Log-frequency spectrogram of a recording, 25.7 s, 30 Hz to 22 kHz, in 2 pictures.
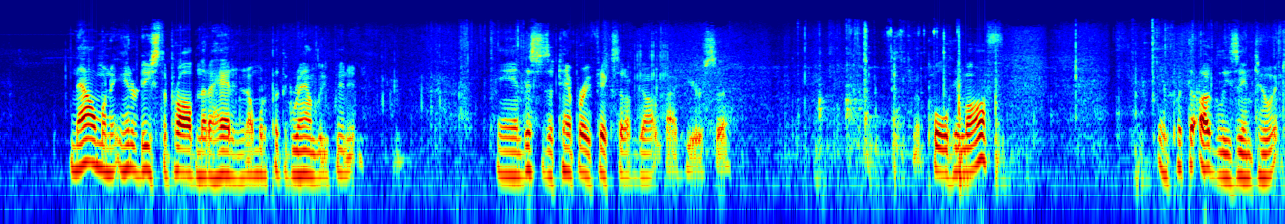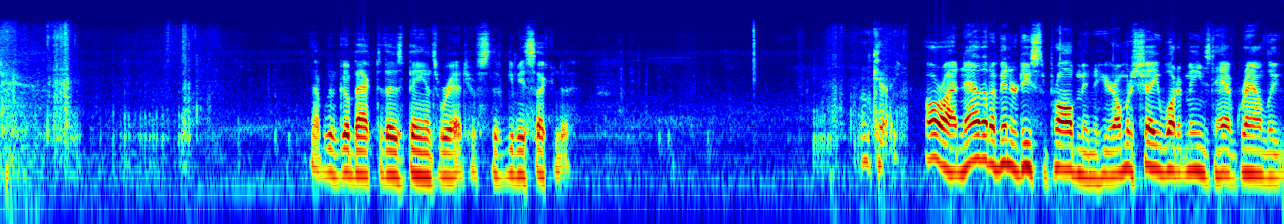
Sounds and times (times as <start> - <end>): Speech: 0.7 - 3.7, 5.0 - 7.4, 9.1 - 10.0, 11.6 - 13.1, 16.0 - 18.6, 21.4 - 25.6.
